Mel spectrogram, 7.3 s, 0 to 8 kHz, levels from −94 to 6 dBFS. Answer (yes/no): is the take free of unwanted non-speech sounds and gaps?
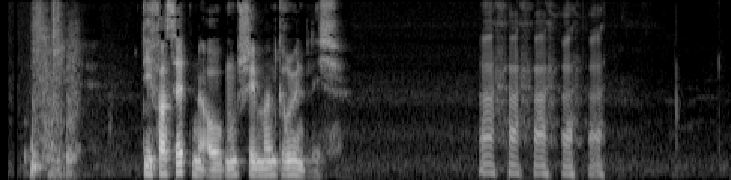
no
